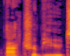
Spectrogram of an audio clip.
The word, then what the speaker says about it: attribute: characters I noticed that when we're using attribute as a verb we're pronouncing it differently to the noun attribute right to attribute something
